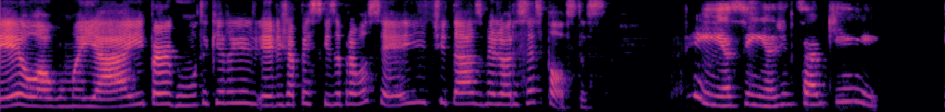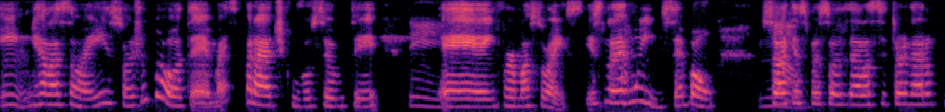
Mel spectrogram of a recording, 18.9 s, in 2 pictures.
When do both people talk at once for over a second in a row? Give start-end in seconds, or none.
none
